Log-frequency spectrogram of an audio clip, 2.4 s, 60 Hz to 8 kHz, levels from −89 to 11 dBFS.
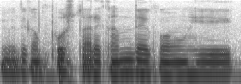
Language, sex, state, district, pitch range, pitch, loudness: Chakma, male, Tripura, Dhalai, 105-110 Hz, 110 Hz, -16 LUFS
